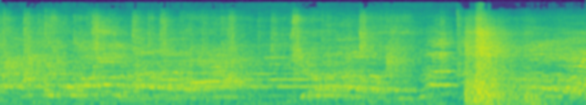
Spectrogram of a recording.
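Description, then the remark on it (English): A single heavy thud of a diving elbow drop slamming onto the wrestling mat near the end, delivered onto the champion during a wrestling match, cutting through a steady roar of crowd noise while a commentator keeps talking. “Diving elbow.”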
